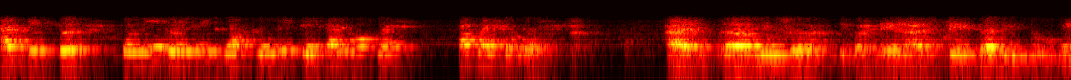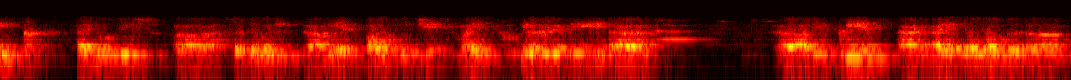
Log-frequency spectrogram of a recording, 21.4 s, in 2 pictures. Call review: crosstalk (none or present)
none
